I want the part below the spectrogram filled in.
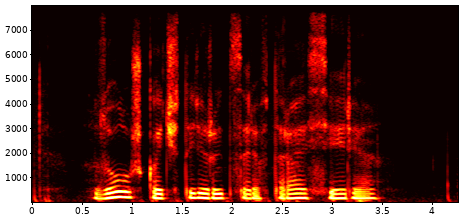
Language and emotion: Russian, neutral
